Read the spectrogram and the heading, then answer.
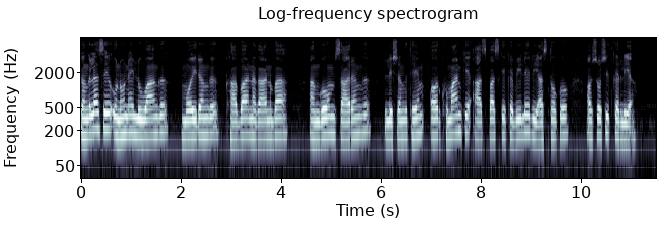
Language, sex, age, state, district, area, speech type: Hindi, male, 18-30, Uttar Pradesh, Bhadohi, urban, read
